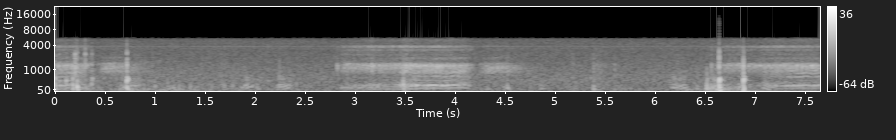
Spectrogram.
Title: my dad snoring!!!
